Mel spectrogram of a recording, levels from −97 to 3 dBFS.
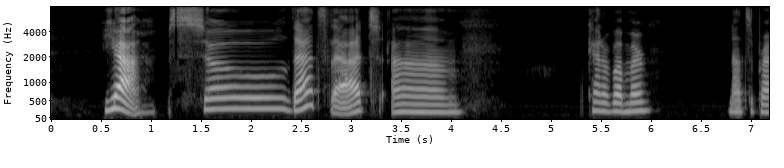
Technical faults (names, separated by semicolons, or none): none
